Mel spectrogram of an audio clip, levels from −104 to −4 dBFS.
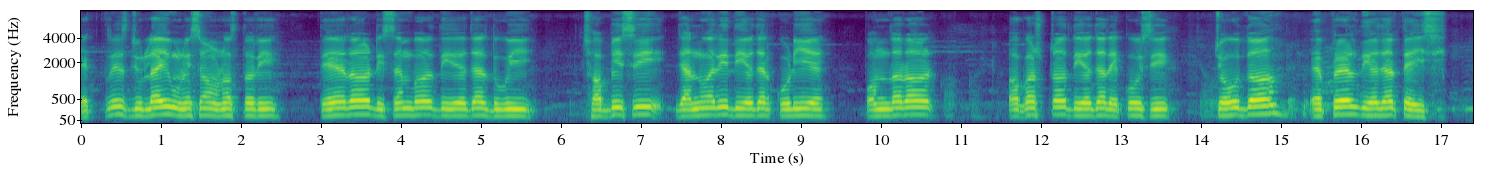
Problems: constant background noise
